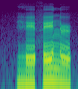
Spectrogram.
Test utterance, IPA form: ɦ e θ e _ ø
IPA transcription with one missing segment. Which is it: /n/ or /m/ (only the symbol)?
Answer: n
